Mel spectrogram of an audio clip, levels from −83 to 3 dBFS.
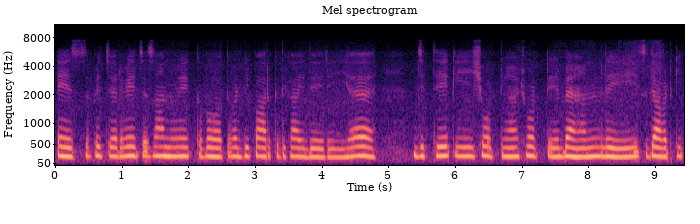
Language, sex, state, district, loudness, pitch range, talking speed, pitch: Punjabi, female, Punjab, Kapurthala, -15 LUFS, 205-220 Hz, 125 wpm, 210 Hz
